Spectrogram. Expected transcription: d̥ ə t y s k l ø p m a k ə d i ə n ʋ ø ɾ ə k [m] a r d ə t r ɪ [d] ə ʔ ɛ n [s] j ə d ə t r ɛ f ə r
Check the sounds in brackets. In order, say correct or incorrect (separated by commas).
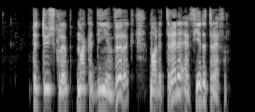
correct, correct, incorrect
